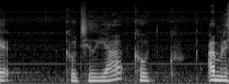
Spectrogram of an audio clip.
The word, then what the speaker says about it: Cotillard: Cotillard? I'm going to say it wrong. Cotillard, no D. You don't say the D?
